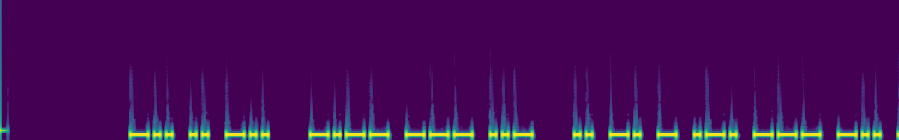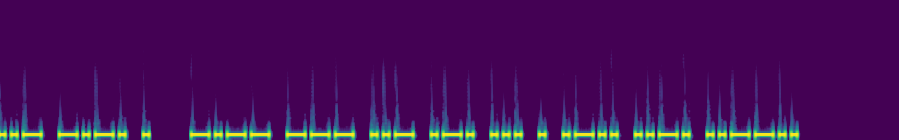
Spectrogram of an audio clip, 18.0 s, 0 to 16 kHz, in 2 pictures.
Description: Morse code, heard as a keyed tone, about 20 wpm, 700 Hz. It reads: DID YOU INTRODUCE YOURSELF?
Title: Sentences from Top 1600 Words 20wpm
